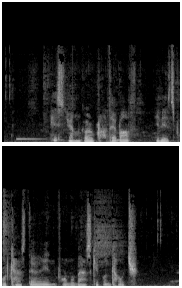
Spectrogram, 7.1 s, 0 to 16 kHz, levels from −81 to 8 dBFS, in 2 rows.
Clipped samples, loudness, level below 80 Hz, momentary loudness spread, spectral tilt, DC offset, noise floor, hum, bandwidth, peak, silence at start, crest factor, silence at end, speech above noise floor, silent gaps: under 0.1%; -24 LUFS; -46 dBFS; 17 LU; -5 dB/octave; under 0.1%; -52 dBFS; none; 11.5 kHz; -4 dBFS; 0.3 s; 22 dB; 0.2 s; 28 dB; none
